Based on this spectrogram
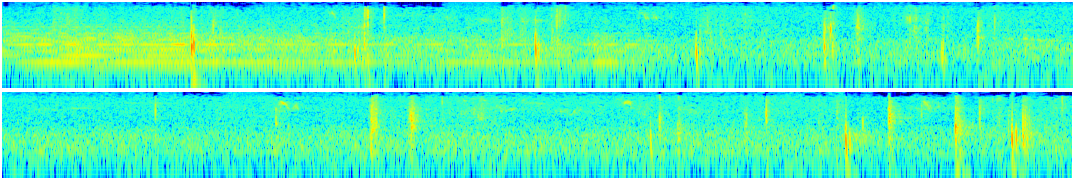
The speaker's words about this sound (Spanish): camina inquieto.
